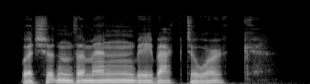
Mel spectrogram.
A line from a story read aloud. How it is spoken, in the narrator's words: He slurred his words worse than Seleucia, almost to unintelligibility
